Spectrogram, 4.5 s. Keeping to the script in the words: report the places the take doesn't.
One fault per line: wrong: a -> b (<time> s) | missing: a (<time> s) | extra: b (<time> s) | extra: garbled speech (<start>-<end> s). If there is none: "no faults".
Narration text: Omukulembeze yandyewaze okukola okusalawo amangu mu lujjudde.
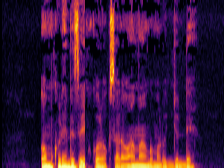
missing: yandyewaze (1.6 s)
